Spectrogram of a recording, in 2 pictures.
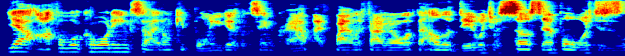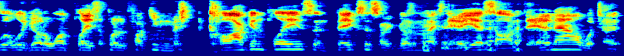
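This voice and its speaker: A man's voice: medium pitch, steady tone, fast talker, few pauses, pushed and bright. A man co-hosting a casual gaming podcast, rambling and swearing freely, often restarting his sentences. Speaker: podcast co-host. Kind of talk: casual chat. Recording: dull lo-fi podcast audio.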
